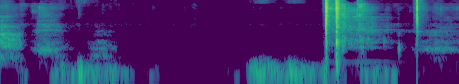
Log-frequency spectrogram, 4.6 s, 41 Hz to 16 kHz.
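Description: A PepperBall TCP self-defense launcher powered by CO2 fires once with a sharp pop, followed by a second smaller crack, after a stretch of quiet breathing and rustling.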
